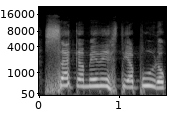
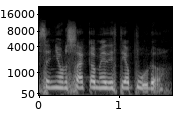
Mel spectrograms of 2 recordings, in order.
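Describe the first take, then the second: First: Raised, pitched-up cry of "sácame de este apuro"; urgent plea. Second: Said in the usual way. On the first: Retold or imitated. Kneeling man crying to God for rescue, raised and urgent. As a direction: beg to be pulled out, voice up high.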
